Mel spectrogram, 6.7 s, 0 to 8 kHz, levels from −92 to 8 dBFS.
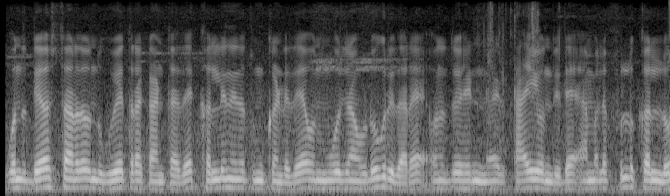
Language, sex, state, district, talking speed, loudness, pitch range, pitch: Kannada, male, Karnataka, Raichur, 195 wpm, -19 LUFS, 115-130 Hz, 120 Hz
